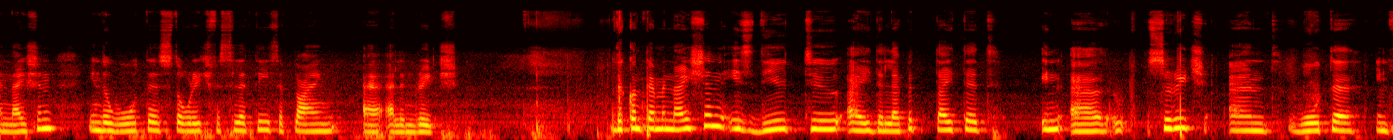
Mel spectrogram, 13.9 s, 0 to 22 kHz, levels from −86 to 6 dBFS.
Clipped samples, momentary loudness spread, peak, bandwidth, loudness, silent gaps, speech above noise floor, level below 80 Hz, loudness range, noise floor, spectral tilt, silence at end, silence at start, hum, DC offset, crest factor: under 0.1%; 15 LU; -6 dBFS; 17 kHz; -25 LUFS; none; 24 dB; -50 dBFS; 4 LU; -48 dBFS; -7.5 dB/octave; 0 s; 0 s; none; under 0.1%; 18 dB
